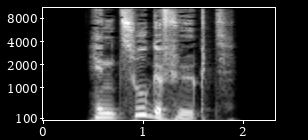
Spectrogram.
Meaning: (verb) past participle of hinzufügen; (adjective) added
- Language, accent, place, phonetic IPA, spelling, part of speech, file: German, Germany, Berlin, [hɪnˈt͡suːɡəˌfyːkt], hinzugefügt, verb, De-hinzugefügt.ogg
